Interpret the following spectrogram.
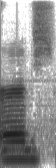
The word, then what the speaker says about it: herbs: I'll show you how many herbs and or herbs. I forgot to mention that I say it herbs like with the H, even though it's pronounced like herb or whatever, but here are my herb and or herbs.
